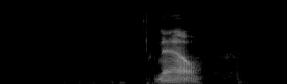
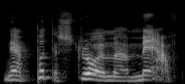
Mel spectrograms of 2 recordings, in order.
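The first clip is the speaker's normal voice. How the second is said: high, loud Aussie bloke's voice with a drift toward British; Australian accent; 16 dB louder than usual. Acted. Head orders a beer from the bartender, loud high Australian accent. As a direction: belt it out as a brash Australian drinker, way up high. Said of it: "Australian accent keep going into British".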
